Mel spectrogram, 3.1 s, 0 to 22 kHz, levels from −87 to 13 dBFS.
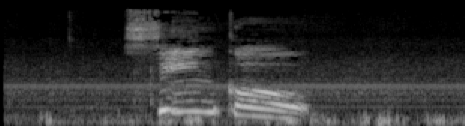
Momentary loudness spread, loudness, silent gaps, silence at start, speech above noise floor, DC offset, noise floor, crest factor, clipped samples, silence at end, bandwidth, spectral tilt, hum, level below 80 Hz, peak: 22 LU; -19 LUFS; none; 0.3 s; 28 dB; under 0.1%; -47 dBFS; 16 dB; under 0.1%; 0.15 s; 16.5 kHz; -3.5 dB/octave; none; -50 dBFS; -6 dBFS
